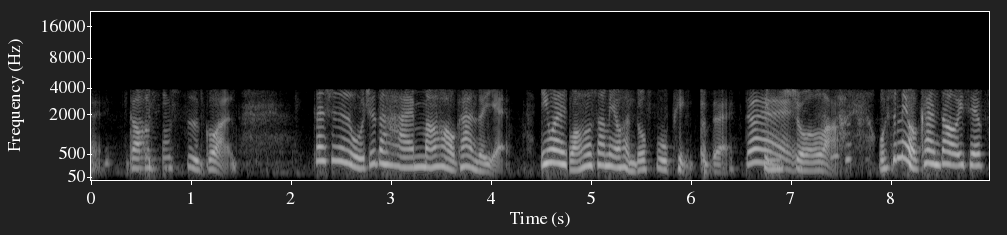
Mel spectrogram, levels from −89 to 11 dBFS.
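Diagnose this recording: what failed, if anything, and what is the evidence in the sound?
Speech twice smears into a buzzy, fading tone, at 0.47 to 0.81 s and 5.93 to 6.23 s, and stays weak briefly afterwards. This is VoIP packet loss concealed by the speech codec: the network dropped packets, up to 100 ms at once, and the Speex decoder extrapolated its last pitch and filter with falling gain.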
